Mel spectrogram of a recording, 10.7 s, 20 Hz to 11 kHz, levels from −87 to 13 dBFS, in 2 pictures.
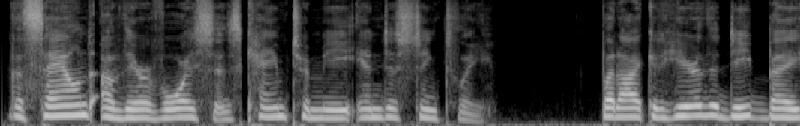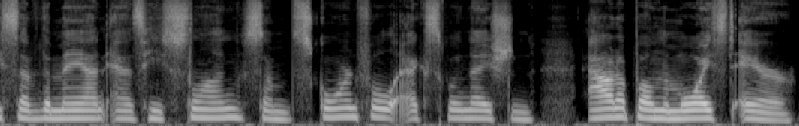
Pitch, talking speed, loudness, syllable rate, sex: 175 Hz, 170 wpm, -18 LUFS, 4.1 syllables/s, female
